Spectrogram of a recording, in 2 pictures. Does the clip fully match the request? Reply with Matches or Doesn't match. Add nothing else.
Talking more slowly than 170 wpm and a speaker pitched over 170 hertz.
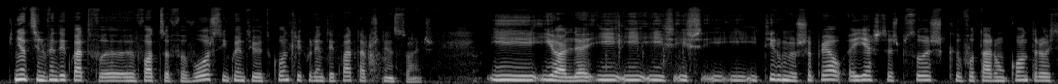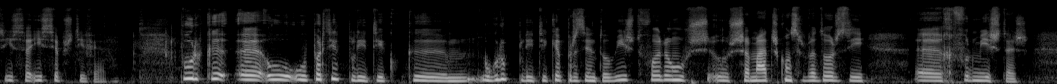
Matches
